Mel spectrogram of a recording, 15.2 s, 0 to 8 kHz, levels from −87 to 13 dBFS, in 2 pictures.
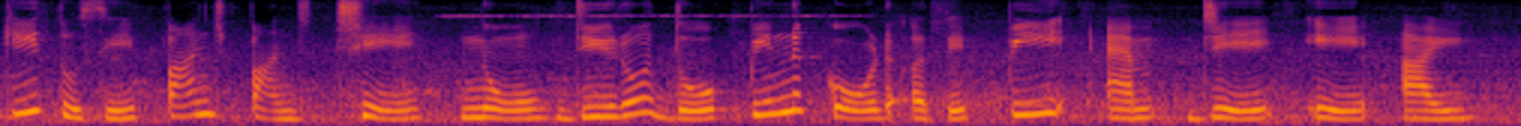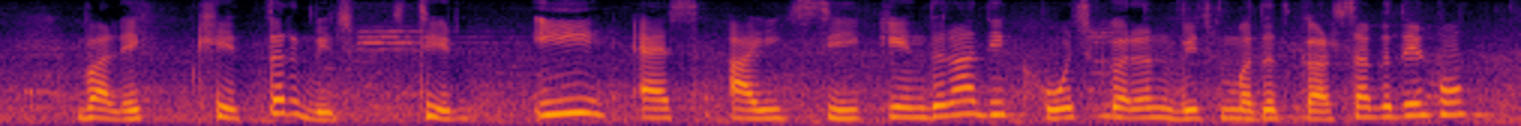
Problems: none marked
